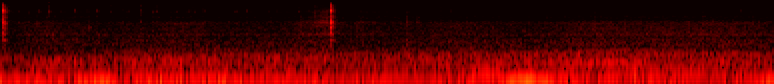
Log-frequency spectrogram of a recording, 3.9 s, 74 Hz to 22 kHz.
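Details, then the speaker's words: Lada Priora gearbox after repair of broken final-drive gear teeth, on lift, cold engine with new oil, third gear: smooth steady low rumble, earlier knocking gone, gearbox healthy. "того звука нет на 4 нет того звука нет то что вот зубья были поломаны вот этого весь звуки шел все теперь все отличное"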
